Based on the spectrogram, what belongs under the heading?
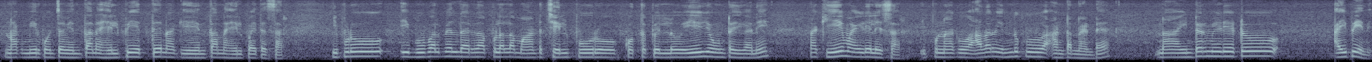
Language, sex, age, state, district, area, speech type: Telugu, male, 18-30, Telangana, Jayashankar, rural, spontaneous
